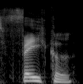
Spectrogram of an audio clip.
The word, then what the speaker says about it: Feakle: born near the village of Feakle, pronounced locally at least by the older people as Fecal.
